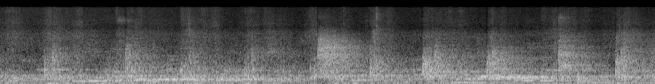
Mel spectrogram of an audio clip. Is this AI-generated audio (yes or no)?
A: no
